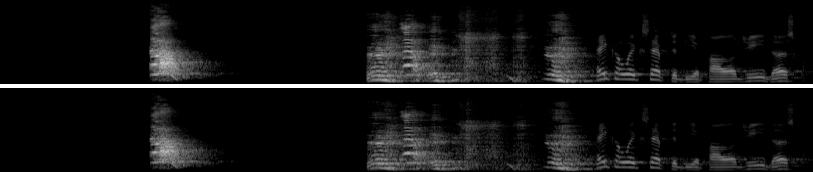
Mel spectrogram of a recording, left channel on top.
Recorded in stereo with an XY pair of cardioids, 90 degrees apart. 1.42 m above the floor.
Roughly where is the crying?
Ahead left.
